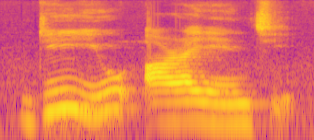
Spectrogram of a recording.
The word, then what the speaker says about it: during: এরপরে what a during, D-U-R-I-N-G. সাধারণত এটার উচ্চারণটা হয় জয়ের মতো করে during।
